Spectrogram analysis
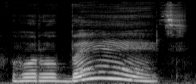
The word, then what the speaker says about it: горобець: м'який ц двома рисочками давайте визначимо який наголошений буде склад горобець наголошений у нас третій склад так як ми його вимовили з більшою силою голосу наступний малюночок ми бачимо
